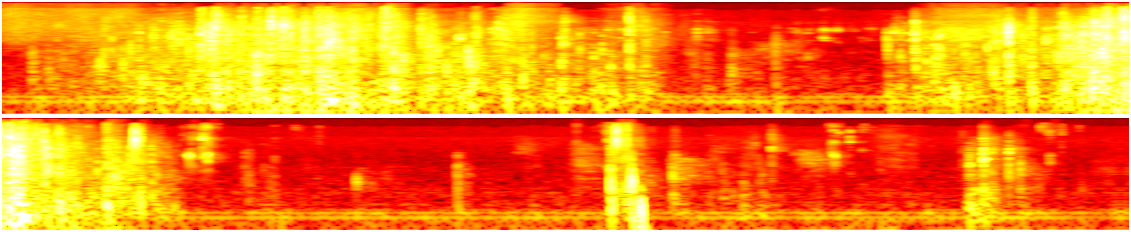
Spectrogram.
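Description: A person chews crunchy food up close, with two long stretches of loud crunching and biting followed by quieter, scattered chews and a few sharp crunches.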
